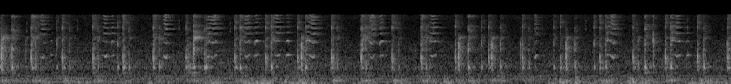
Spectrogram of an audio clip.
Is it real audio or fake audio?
real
